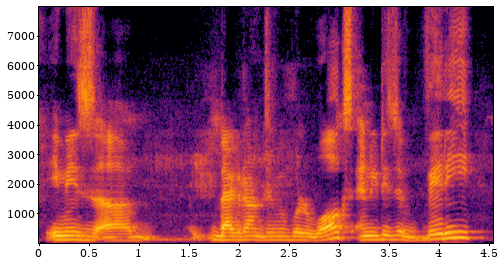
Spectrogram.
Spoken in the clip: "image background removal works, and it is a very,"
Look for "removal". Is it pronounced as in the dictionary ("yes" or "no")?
no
